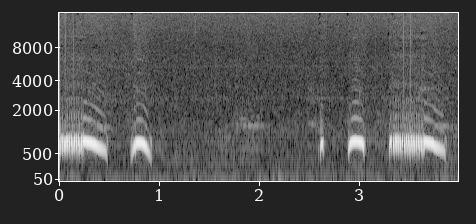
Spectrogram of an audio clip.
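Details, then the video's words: Spotted dove coos intended to lure and excite wild doves; a long falling coo and a rounded hoot, a pause of over a second, then a short note, an arched hoot and another long descending coo. "Cu Gáy Giọng Hạp Bổi Đủ Bài [ GÁY GỌI + THÚC + Gù ] Kích Cu Gáy Bổi Gáy"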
